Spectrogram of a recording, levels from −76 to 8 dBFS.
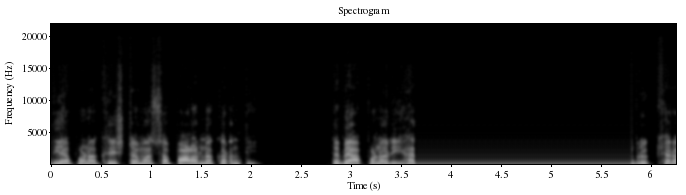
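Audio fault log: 1.09–1.79 s, repeated packet loss (robotic sound): Four brief dropouts, the longest 20 ms, are each bridged by stretching the preceding sound for about 57 ms in total. Because the holes arrive in quick succession, the patched audio turns choppy and robotic, with about 8% of the span concealed.
3.66–5.8 s, system hang loop: The system stalled while the playback hardware kept cycling one 20 ms slice of its buffer, repeating it more than a hundred times. Looping at 50 Hz, it merges into a steady buzz and replaces roughly two seconds of real audio.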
